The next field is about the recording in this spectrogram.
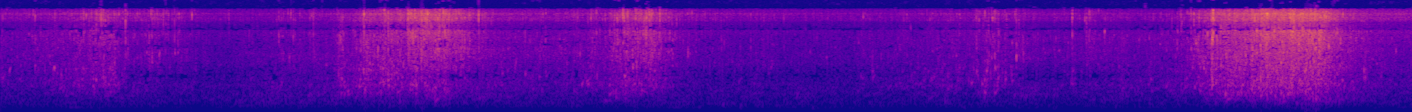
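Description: Soft ocean waves wash in and recede in a slow, irregular rhythm, each swell rising into a broad hiss and fading back to a quiet, steady background. No one speaks.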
